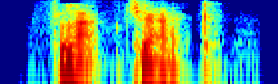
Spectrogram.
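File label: "flapjack", English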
